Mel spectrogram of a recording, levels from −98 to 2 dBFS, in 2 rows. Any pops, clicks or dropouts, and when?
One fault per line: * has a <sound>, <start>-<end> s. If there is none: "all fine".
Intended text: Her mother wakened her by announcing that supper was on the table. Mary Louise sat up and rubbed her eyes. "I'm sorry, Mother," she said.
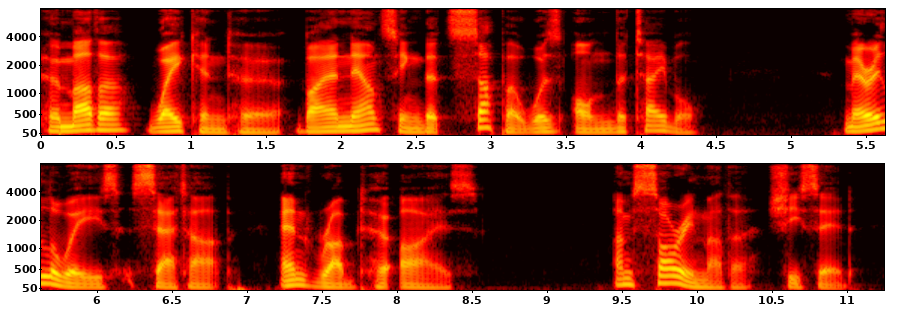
all fine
